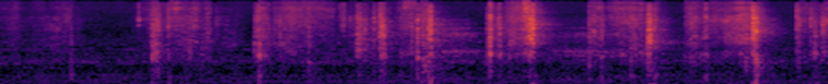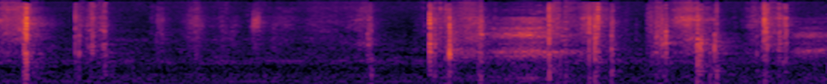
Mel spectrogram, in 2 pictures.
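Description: Tarot cards are shuffled close up in a quiet room, a soft, irregular series of riffling flutters and light snaps over a faint steady hum.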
